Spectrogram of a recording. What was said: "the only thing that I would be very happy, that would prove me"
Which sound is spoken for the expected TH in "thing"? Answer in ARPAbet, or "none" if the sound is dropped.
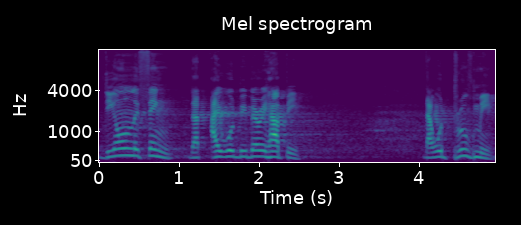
TH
